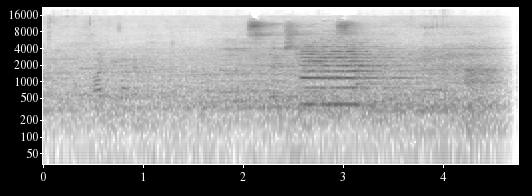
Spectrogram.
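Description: Navi Mumbai metro train pulling away on its first line, a steady rolling rumble with rising whine and faint tonal hum, heard from inside under a voice talking.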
